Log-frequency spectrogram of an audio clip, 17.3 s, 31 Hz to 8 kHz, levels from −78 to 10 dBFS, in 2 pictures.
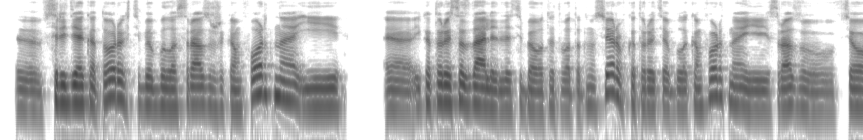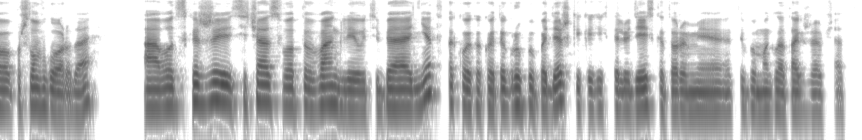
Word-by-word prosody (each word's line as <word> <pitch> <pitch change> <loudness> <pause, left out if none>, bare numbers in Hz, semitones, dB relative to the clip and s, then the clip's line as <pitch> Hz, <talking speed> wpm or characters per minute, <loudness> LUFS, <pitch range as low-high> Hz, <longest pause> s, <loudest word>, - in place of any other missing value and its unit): Э, 110 -2 -2
в 100 - -12
среде 140 -2 +5
которых 160 +1 +3
тебе 125 0 -1
было 120 0 +2
сразу 130 +1 +2
же 120 0 -6
комфортно 165 - +2
и, 120 0 +1 0.4
э, 110 0 -1
и - - -3
которые 140 +1 +4
создали 130 -4 +5
для 110 0 0
тебя 110 0 -2
вот 105 +2 -2
эту 115 -1 -6
вот 110 - -3
атмосферу, 125 - +1
в - - -14
которой 120 -3 -1
тебе 115 -1 -3
было 115 +1 -2
комфортно. 130 +1 0
И 110 0 0
сразу 110 -2 -1
всё 115 -2 +1
пошло 125 +1 -3
в 120 - -3
гору, 105 -3 -1
да. 130 +7 -3 0.5
А 115 -1 +4
вот 125 0 -1
скажи, 145 +2 +1
сейчас 140 +2 -1
вот 125 0 -3
в 120 +1 -1
Англии 125 -4 +2
у 110 - -1
тебя 115 +2 +2
нет 180 - -1
такой 135 -4 -3
какой-то 120 +1 -3
группы 125 +1 -2
поддержки, 125 +2 -1
каких-то 115 0 -7
людей, 115 +2 0
с 120 - -10
которыми 105 -1 -3
ты 115 - -9
бы 110 +1 -6
могла 105 0 -3
также 105 -2 -4
общаться? 100 - -13
120 Hz, 190 wpm, -23 LUFS, 110-130 Hz, 0.5 s, среде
